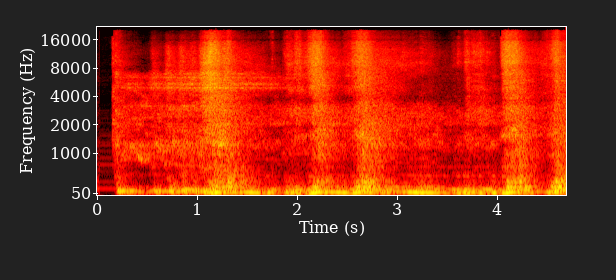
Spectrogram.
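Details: V8 in '55 Chevy on first fire after engine and transmission install: catches right away, settles into deep steady burble with a few throttle blips; sounds healthy. Normal start and run.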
